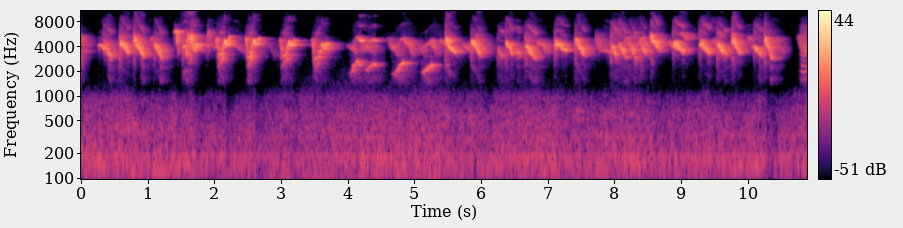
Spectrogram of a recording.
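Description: White-eye singing a long, fast twittering song of short, high, downward-slurred notes, three or four a second, with a few lower notes dropped in about four to five seconds in.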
